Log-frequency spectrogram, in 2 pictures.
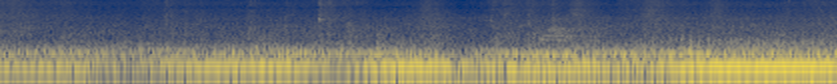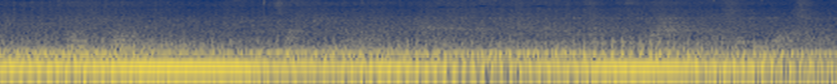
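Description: A motor vehicle engine running steadily close by, growing louder about three seconds in and holding there.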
